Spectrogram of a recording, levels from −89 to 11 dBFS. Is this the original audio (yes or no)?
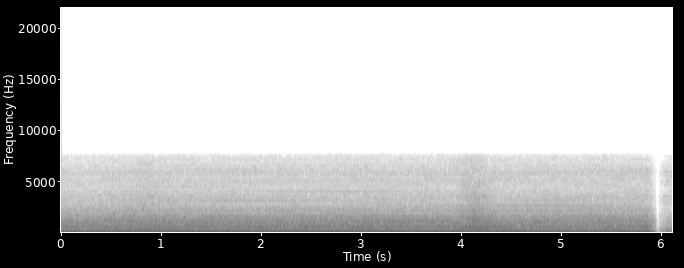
yes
